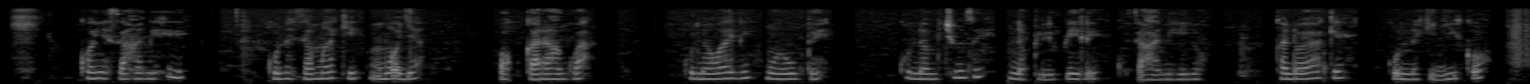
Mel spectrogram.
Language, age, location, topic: Swahili, 18-24, Mombasa, agriculture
